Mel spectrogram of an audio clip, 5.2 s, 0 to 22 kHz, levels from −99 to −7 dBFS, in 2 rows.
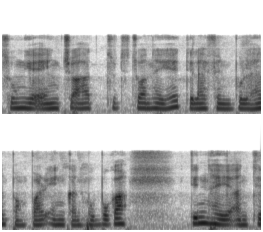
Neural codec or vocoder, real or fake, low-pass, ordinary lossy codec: none; real; 7.2 kHz; none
